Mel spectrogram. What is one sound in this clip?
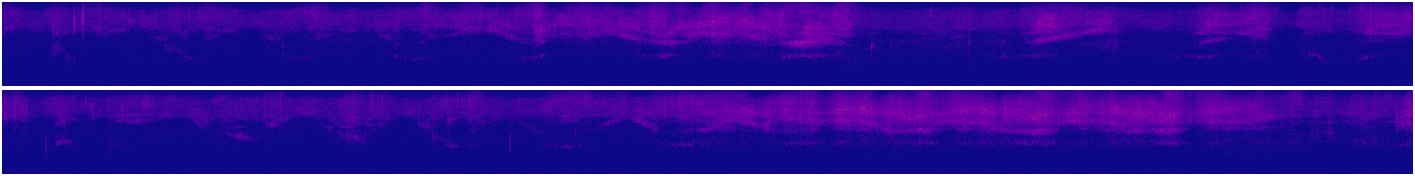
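Fingers rub and rustle through hair close by, crackling softly.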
